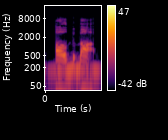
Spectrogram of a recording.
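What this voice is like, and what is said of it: Thick put-on foreign villain accent. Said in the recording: “In his thick Barovian accent. Although that wasn't even Schwarzenegger accent”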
